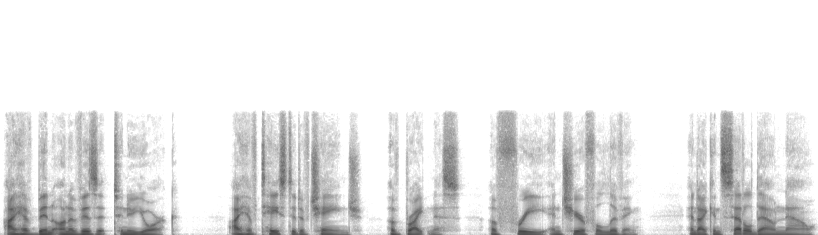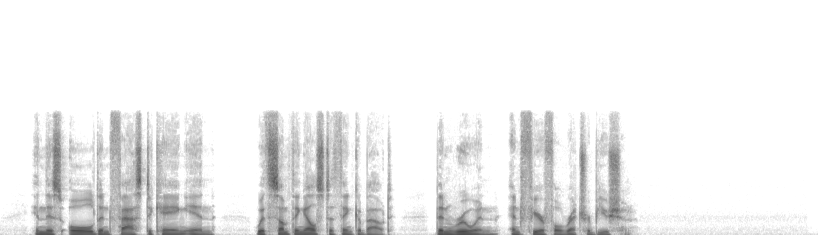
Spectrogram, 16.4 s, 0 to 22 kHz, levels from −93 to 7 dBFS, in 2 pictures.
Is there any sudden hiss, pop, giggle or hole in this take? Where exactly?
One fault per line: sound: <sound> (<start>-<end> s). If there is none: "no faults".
no faults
